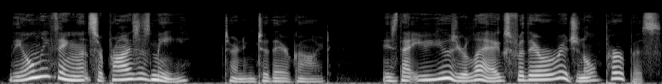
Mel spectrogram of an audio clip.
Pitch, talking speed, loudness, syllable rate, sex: 195 Hz, 165 wpm, -15 LUFS, 5.5 syllables/s, female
